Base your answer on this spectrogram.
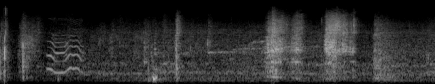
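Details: Baby monkey named Lucie crying as she begs her mother for milk and is refused; a wavering, warbling tonal wail with stacked harmonics, then harsh noisy bursts and thin rising whines amid clicks and rustling.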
